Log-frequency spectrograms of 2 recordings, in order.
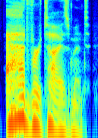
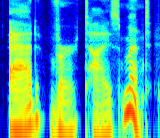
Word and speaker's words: advertisement: And advertisement. Americans put the stress on the A at the start. Advertisement.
